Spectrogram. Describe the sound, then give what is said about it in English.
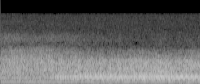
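A car engine runs steadily at idle after the tank is filled up with Atlantic Imperial gasoline, a continuous droning hum with a low, even throb and no change in pitch, alone with no voices. “Ach, der Engine sounds good.”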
